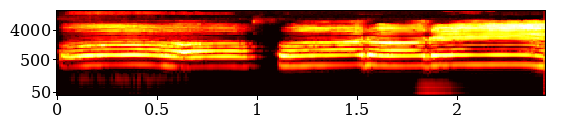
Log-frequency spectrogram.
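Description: A child's high voice singing two long held notes, breaking off briefly about a second in.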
